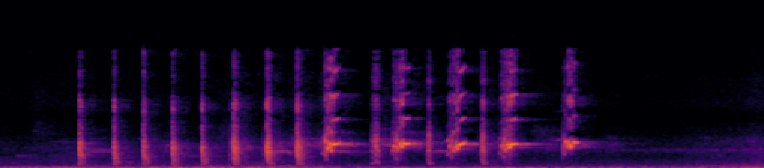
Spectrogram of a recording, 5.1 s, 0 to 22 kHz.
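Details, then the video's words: Javan myna singing as a model for training young mynas: a steady series of dry clicking notes, about two and a half per second, changing into short bright whistled chips before fading. "Burung jalak Kebo Gacor manggut2 Pas Untuk Masteran dan Pancingan Jalak Muda"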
